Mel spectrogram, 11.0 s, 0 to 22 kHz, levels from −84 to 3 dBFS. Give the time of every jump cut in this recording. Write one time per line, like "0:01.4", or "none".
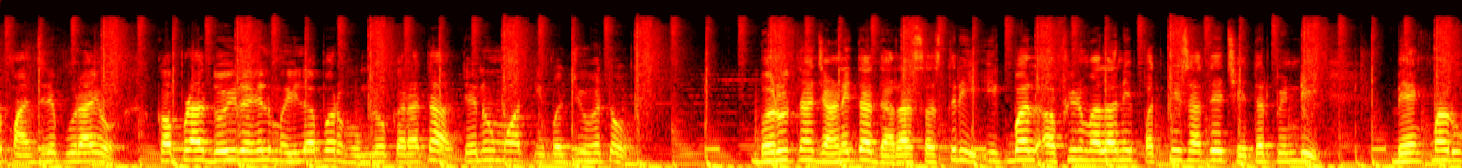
none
